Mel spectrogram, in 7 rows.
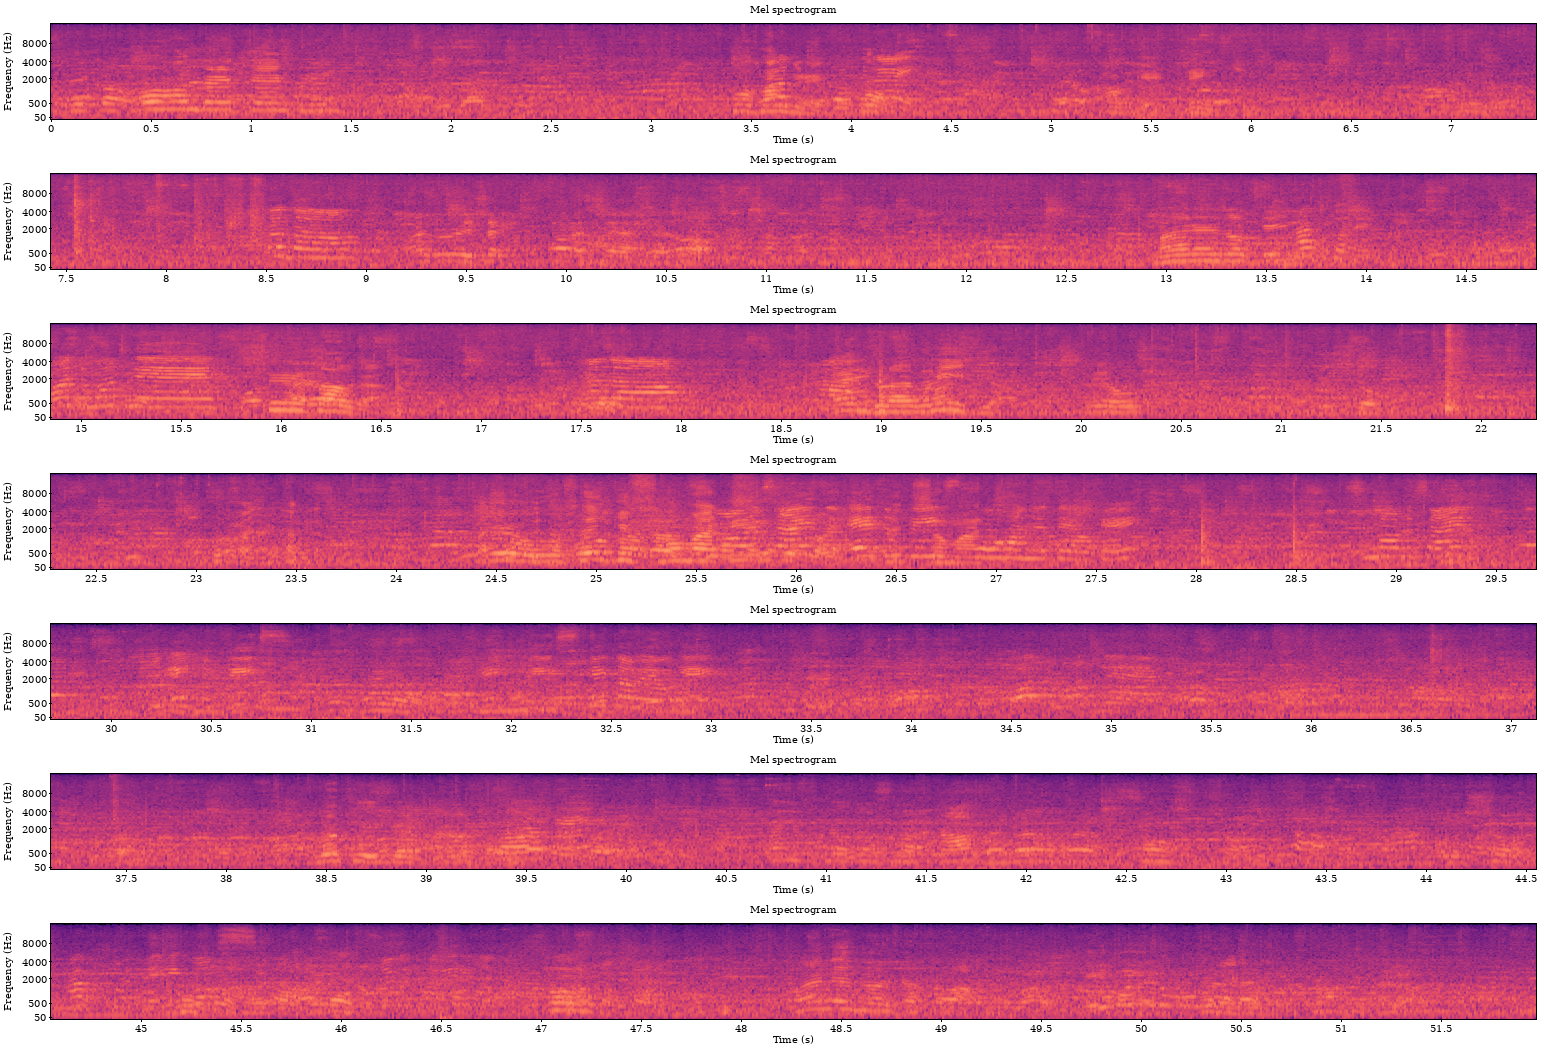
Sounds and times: cooks taking orders 0.0 - 51.9
customers talking 0.0 - 51.9

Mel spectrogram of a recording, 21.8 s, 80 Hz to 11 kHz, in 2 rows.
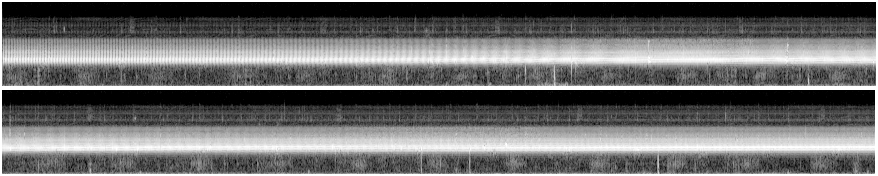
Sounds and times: Underwater sounds 0.0 - 21.8

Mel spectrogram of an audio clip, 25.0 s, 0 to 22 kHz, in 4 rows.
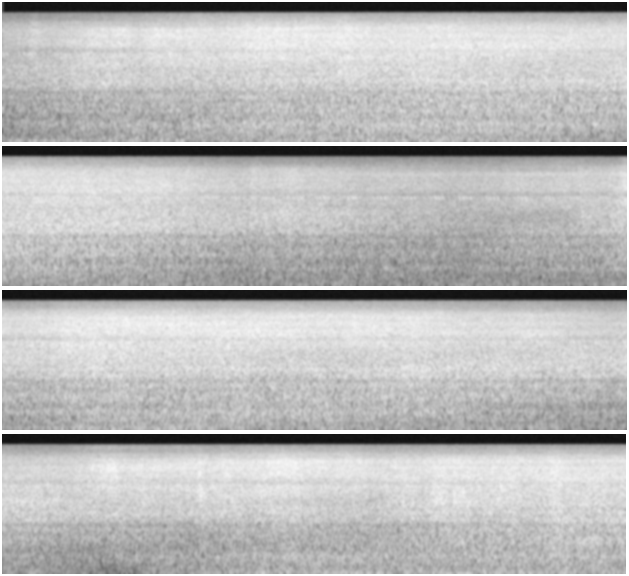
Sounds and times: Ocean 0.0 - 24.9

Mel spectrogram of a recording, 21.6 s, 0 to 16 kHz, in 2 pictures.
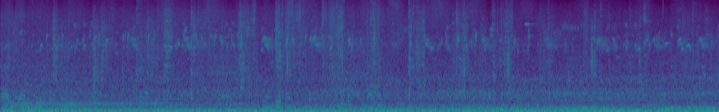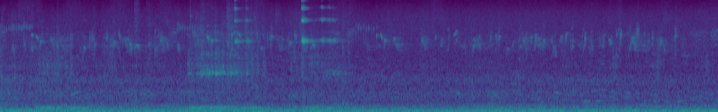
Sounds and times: squeaking old ship moved by wind and waves 9.6 - 17.2

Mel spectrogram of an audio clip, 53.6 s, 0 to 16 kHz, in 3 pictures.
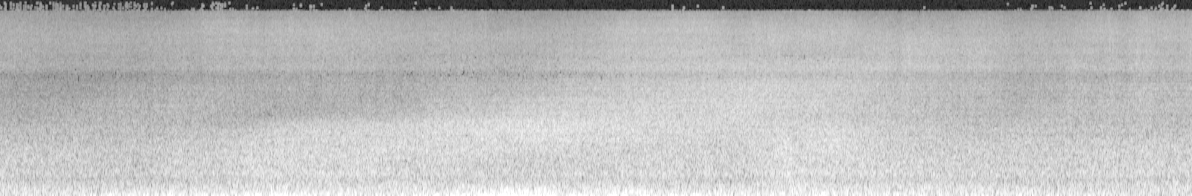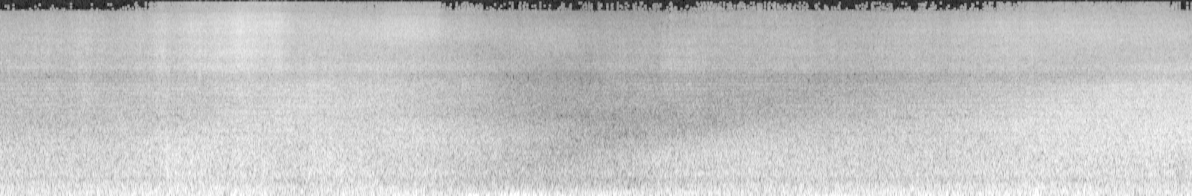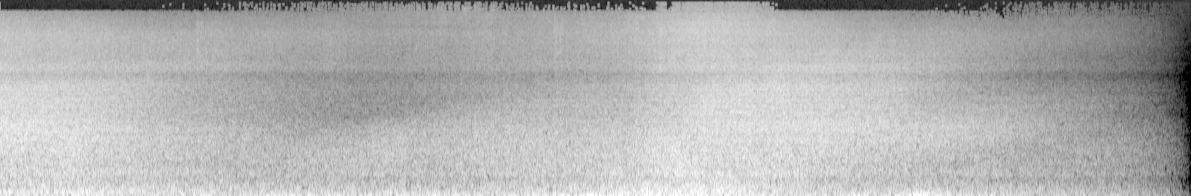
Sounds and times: Waves breaking on the beach 42.0 - 51.4

